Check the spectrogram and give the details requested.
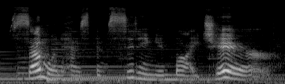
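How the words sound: It is said in a great big voice.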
